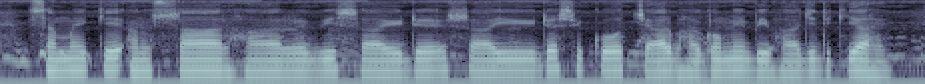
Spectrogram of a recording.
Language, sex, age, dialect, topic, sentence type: Hindi, male, 18-24, Kanauji Braj Bhasha, agriculture, statement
